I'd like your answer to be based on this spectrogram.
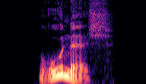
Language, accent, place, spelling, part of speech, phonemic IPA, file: German, Germany, Berlin, runisch, adjective, /ˈʁuːnɪʃ/, De-runisch.ogg
- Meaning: runic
